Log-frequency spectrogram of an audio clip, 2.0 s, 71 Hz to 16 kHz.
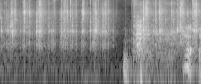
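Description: Plastic pieces of an MsCUBE MS3L 3x3 speedcube rattling and clicking in quick succession as it is turned, with its springs on the loosest tension setting. A short laugh comes at the start, and a voice sound comes near the end.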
